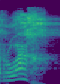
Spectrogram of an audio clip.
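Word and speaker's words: רוּחַ: Aquí se usa otra palabra hebrea, que se escribe ruach, con R de Raúl, A-C-H, se pronuncia ruach. Por ejemplo, cuando hablamos del Espíritu Santo, el Espíritu Santo es ruach, el kadosh.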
